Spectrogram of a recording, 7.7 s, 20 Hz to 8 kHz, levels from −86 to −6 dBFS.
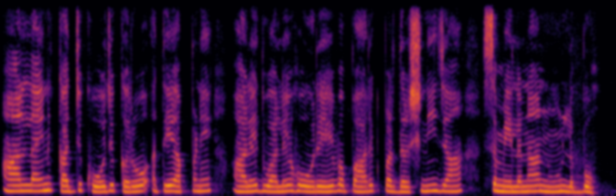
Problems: background sounds at intervals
